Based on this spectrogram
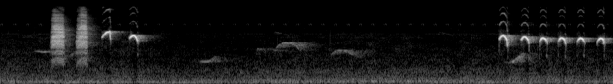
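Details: Ashy drongo song for lure trapping: harsh rasps and slurred whistles, a few soft lower whistles, then a fast string of six clear, ringing notes at the end.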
